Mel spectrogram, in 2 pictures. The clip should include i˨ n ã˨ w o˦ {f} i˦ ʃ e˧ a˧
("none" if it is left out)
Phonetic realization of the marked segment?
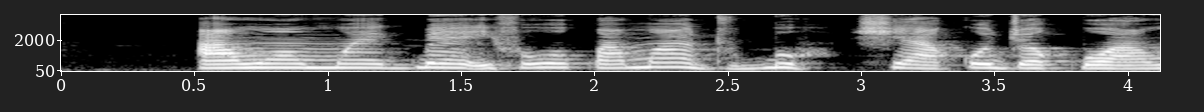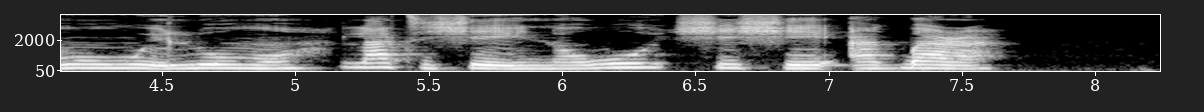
ʃ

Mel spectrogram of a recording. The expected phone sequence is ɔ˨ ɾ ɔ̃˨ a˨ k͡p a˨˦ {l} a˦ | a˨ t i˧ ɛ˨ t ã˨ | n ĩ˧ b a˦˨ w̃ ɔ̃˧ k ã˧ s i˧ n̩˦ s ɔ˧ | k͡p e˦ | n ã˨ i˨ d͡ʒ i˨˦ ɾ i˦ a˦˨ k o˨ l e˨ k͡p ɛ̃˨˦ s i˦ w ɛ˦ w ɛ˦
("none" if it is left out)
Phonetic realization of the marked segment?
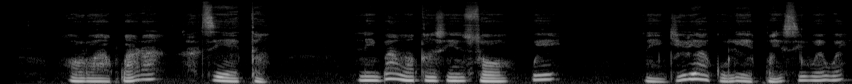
ɾ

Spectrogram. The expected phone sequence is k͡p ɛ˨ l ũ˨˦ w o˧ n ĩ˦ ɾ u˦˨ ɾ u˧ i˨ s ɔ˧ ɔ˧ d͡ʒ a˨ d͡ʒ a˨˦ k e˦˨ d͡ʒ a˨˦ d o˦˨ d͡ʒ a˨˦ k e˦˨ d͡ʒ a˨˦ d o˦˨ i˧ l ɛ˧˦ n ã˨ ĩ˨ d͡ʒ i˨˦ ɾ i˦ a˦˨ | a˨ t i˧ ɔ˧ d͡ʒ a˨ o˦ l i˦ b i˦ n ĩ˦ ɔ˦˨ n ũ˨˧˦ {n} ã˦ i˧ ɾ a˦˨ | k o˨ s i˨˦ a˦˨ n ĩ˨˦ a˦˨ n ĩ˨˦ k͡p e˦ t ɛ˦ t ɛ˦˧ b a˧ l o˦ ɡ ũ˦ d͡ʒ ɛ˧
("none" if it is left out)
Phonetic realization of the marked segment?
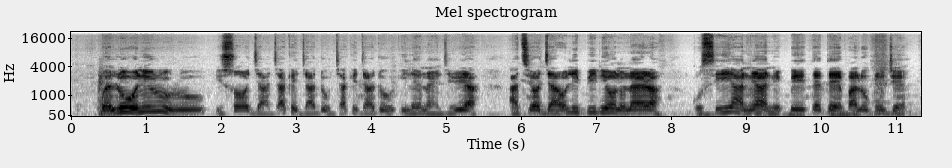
n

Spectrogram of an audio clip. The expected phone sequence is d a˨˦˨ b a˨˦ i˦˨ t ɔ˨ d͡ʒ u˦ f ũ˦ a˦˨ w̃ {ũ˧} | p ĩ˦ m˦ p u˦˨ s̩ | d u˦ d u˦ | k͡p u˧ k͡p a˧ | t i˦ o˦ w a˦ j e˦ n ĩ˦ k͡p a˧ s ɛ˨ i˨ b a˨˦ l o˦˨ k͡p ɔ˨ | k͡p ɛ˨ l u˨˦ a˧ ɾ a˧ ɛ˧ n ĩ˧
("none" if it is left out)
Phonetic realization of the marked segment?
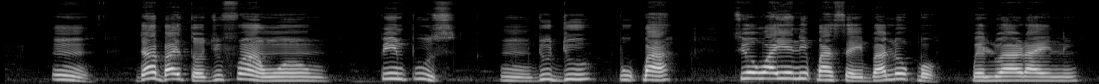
ɔ̃˧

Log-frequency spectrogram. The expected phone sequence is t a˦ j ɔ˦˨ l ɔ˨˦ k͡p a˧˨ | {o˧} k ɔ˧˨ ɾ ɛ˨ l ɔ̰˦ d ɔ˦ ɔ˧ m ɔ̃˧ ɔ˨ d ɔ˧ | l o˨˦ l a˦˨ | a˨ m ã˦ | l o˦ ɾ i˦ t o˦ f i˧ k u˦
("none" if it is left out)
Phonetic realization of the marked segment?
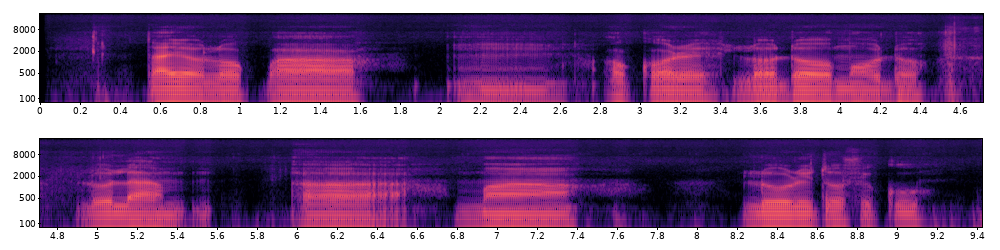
ɔ˧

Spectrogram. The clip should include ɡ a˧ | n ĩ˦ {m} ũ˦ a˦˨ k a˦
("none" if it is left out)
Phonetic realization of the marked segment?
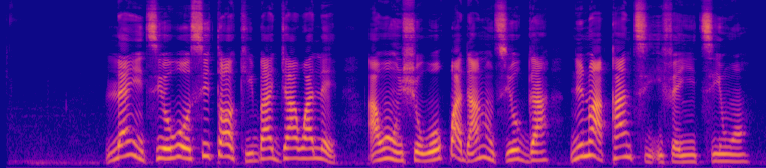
n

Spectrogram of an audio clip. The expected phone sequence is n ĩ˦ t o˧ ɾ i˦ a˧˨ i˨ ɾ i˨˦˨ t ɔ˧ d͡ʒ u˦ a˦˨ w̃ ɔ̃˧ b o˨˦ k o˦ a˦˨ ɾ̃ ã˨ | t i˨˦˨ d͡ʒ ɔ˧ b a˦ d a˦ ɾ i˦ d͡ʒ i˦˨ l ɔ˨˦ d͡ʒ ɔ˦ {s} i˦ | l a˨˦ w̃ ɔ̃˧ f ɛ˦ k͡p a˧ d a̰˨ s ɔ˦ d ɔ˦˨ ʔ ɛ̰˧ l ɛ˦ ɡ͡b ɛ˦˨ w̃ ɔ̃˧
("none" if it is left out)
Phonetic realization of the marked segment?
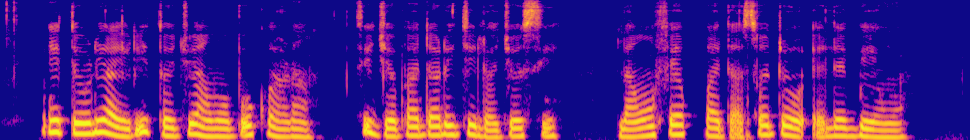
s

